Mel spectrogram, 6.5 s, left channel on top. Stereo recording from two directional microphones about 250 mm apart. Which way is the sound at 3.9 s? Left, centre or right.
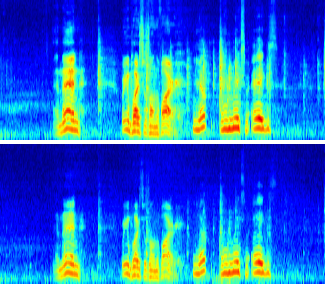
Left.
